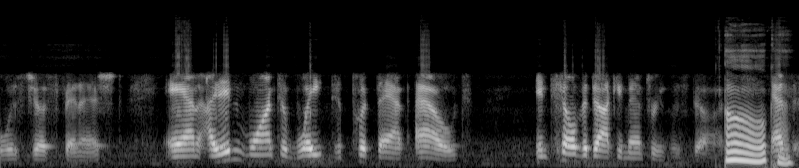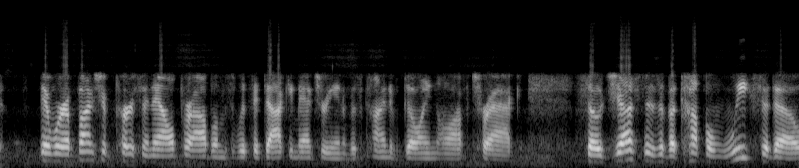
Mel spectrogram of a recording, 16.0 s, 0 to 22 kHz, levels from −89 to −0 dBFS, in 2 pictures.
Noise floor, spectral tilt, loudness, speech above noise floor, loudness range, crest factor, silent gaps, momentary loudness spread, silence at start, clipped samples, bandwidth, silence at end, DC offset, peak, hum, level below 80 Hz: -66 dBFS; -6 dB/octave; -26 LUFS; 40 dB; 6 LU; 18 dB; none; 13 LU; 0 s; under 0.1%; 12.5 kHz; 0 s; under 0.1%; -8 dBFS; none; -70 dBFS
